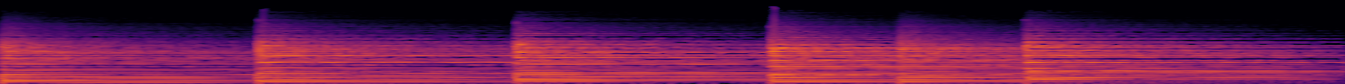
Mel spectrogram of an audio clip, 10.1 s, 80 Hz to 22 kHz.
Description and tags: On Rd piano loop 3
Another piano loop.
on-rd, loop, piano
